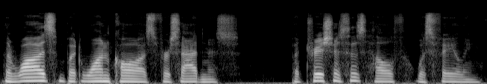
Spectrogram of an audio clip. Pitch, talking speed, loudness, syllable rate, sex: 135 Hz, 125 wpm, -18 LUFS, 4.2 syllables/s, male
